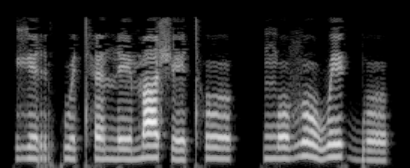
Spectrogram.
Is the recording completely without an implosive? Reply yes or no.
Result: yes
